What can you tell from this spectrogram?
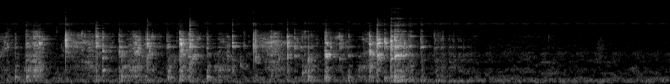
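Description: Metal spoon stirring liquid in a ceramic mug, with quick repeated clinks against the inside of the cup. The stirring stops about four seconds in.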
